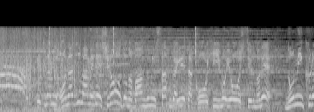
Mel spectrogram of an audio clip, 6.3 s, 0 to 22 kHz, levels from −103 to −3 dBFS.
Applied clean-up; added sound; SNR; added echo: none; Cutlery, silverware / Tap; 14 dB; none.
